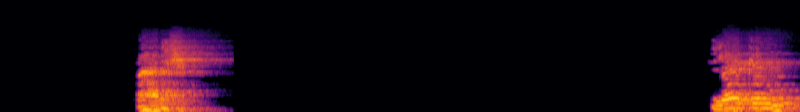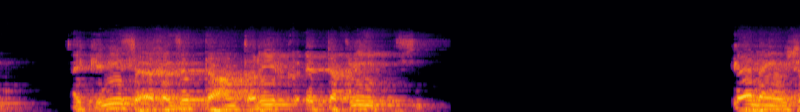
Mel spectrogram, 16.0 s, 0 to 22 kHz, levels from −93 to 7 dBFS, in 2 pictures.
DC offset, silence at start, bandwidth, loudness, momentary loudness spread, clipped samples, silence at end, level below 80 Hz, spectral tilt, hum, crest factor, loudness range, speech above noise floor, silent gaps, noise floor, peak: under 0.1%; 1.35 s; 6.6 kHz; -14 LUFS; 15 LU; under 0.1%; 0 s; -36 dBFS; -9 dB/octave; none; 18 dB; 9 LU; 28 dB; 2.33-7.06 s, 8.60-8.64 s, 12.50-15.28 s; -41 dBFS; 0 dBFS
